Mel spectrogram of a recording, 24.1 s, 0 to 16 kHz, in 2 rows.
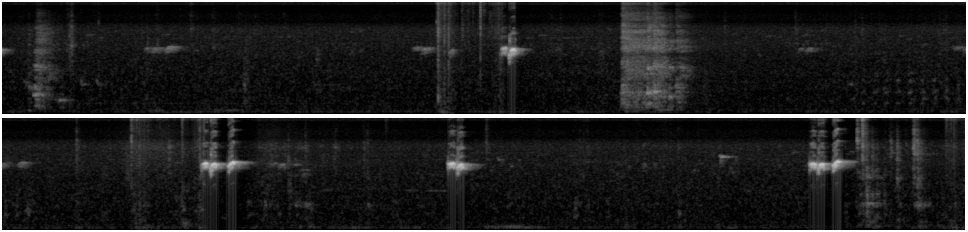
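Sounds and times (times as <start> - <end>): bird chirping calls: 5.1 - 7.2, 13.8 - 16.2, 17.2 - 18.6, 19.2 - 22.9.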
